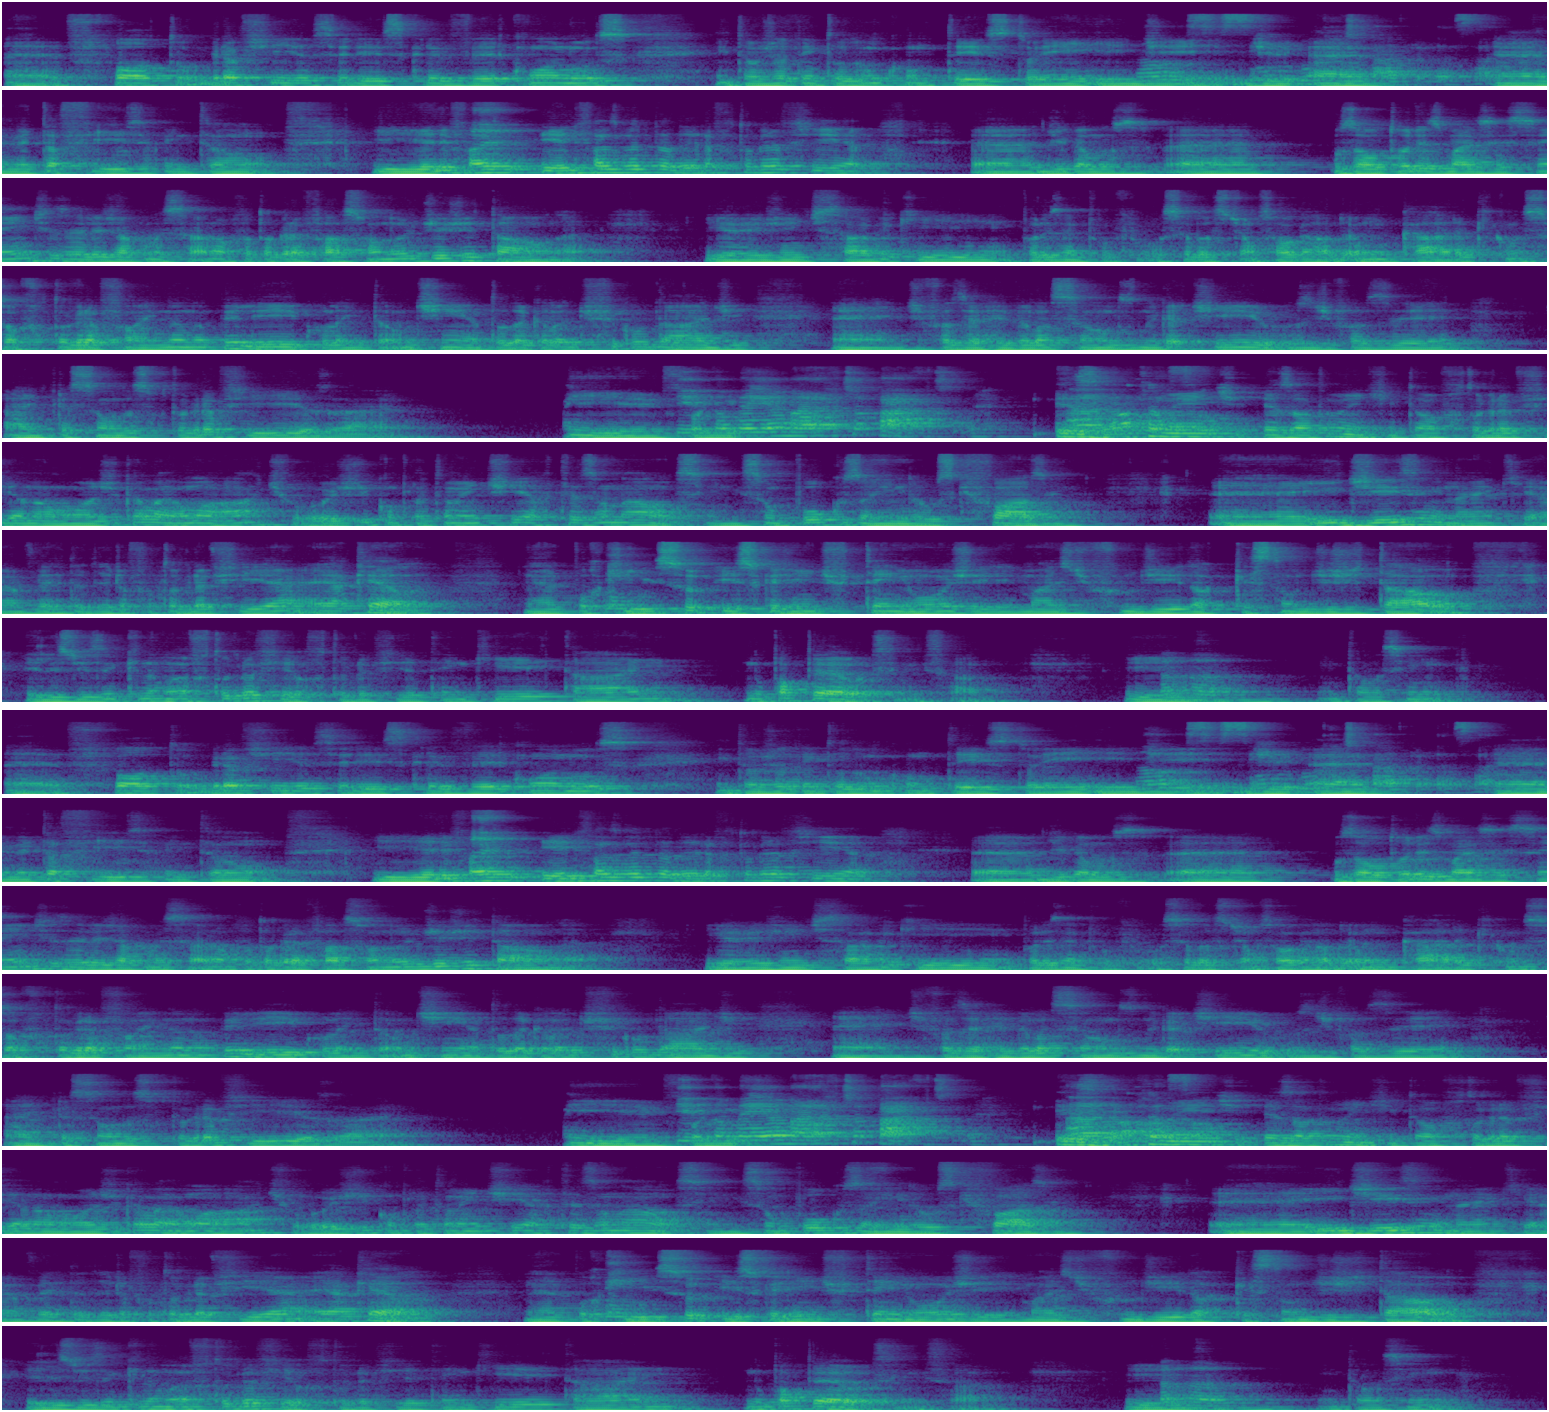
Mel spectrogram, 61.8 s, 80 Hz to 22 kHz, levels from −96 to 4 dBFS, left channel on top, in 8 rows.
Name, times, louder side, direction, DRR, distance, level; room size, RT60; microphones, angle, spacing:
voice 1, 0.0-6.9 7.5-12.2 12.6-14.0 14.4-18.4 19.0-30.4 30.9-32.9 33.7-34.6 36.2-44.0 44.7-48.5 49.0-59.0 59.7-61.3, equal, 35° left, 3 dB, 2.1 m, -30 dB
voice 2, 6.2-7.5 10.1-10.2 34.3-35.8 36.2-37.0 43.1-43.3 49.4-49.6 59.9-60.2, right 1 dB, 30° right, -2 dB, 2.7 m, -34 dB
12.0 x 7.1 x 6.2 m, 0.76 s
head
